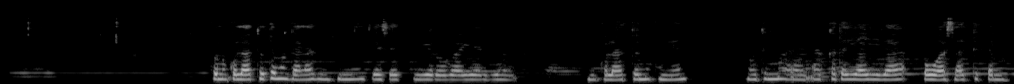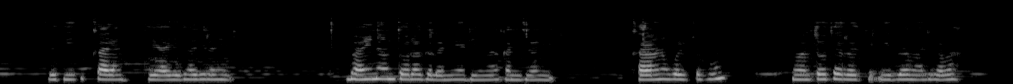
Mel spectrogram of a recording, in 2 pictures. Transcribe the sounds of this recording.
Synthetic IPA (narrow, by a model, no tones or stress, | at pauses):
kɔŋkɔlaːt̪ːoːt̪ɐmɐɡaːlaːfɪnfɪnːeːke̞ːsːɐt̪ːɪjɛɾo̞ːbaːʔeːɐɾɡɪnʊmᶑɐ̥ | kɔŋkʊlaːt̪ːɔnːɪkʊnːeːn | mo̞ːt̪ʊmːaːɪᶑaːnɐkːɐt̪ɐjːaːjɪd̪aːɐwːaːsaːt̪ːɪkɐn | ɛt̪iːt̪ɪkːaːᶑaːnt̪ɐjaːd͡ʒɪd̪aːd͡ʒɪɾɐniːᶑɐ̥ | baːʔɪnaːnt̪oːɾaɡɐlɐnːiːɐd̪eːmaːkɐnd͡ʒɪɾɐniːᶑɐ̥ | kɐɾaːnɡɔlt͡ʃʼʊfuːn | hɪmɐlt̪o̞ːt̪ɐɪrːɐt̪ːɪᶑiːbɾaːmaːlɪkʼɐba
